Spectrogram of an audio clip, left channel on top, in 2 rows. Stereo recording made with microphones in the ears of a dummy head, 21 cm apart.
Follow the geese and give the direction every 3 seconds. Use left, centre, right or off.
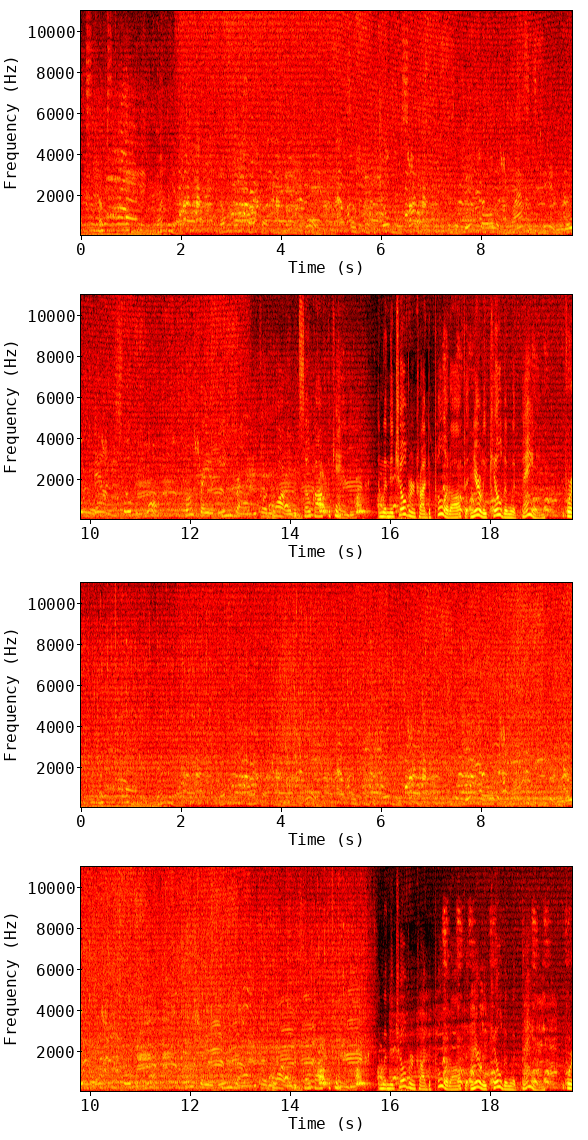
left, centre, right, right, right, right, right.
